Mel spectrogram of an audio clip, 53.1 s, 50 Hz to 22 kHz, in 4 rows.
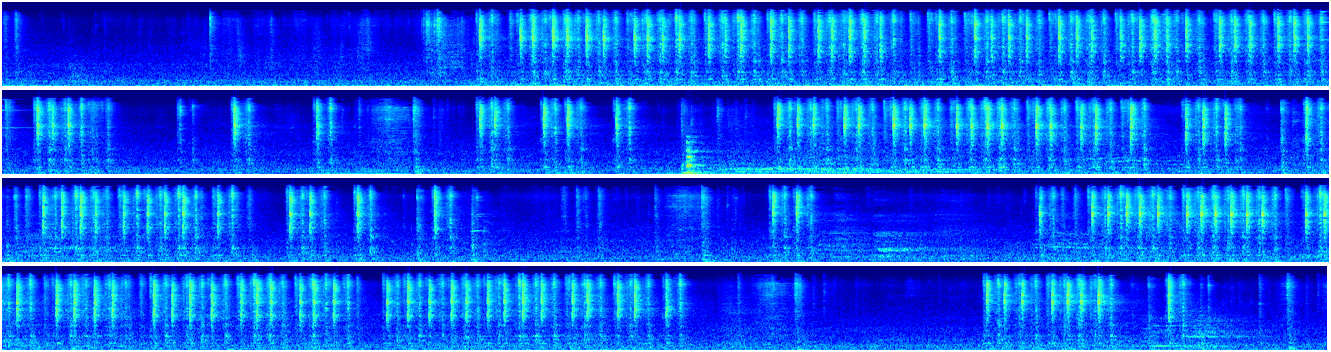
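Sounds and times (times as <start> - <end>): typing on a keyboard: 4.7 - 14.4, 15.0 - 16.8, 17.4 - 19.7, 21.0 - 31.2, 32.1 - 34.7, 36.9 - 46.7, 49.6 - 52.0
heavy thump: 20.1 - 20.4.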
